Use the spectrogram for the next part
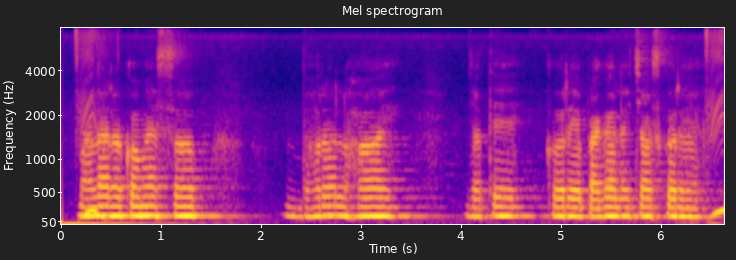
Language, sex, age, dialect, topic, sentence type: Bengali, male, 18-24, Jharkhandi, agriculture, statement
